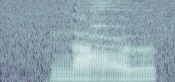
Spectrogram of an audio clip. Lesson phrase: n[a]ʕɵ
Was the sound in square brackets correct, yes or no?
yes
